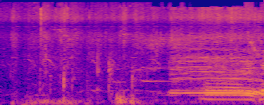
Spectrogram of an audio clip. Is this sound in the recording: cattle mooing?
yes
